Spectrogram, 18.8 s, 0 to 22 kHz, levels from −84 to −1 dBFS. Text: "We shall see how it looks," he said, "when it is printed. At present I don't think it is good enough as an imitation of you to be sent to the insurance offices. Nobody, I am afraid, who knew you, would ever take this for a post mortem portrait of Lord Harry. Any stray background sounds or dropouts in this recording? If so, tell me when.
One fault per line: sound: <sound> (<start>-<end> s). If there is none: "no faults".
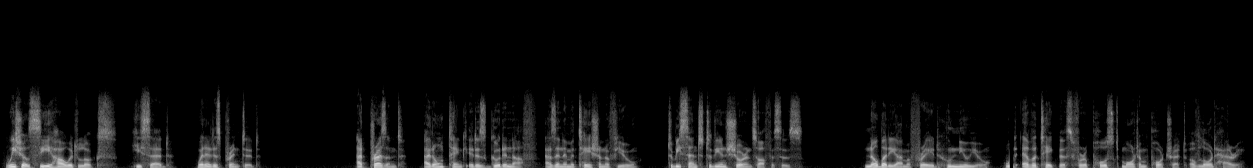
sound: dropout (15.1-15.2 s)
